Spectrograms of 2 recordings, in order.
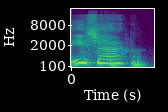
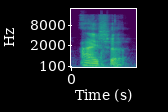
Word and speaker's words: Aisha: So, hey, Isha. Hey, Aisha. Aisha? Is that how you say it? I've been saying it wrong this whole time. Aisha.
